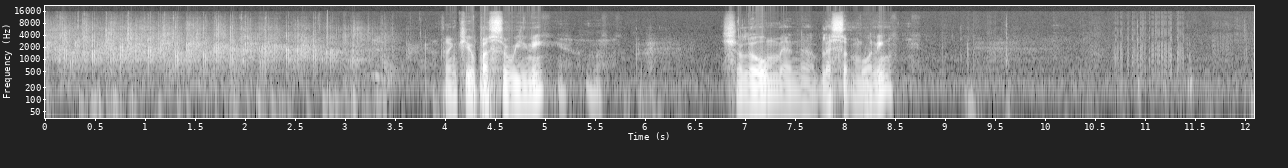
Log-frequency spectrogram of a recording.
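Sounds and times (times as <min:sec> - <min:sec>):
faint scattered applause: 0:00.0 - 0:03.9.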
